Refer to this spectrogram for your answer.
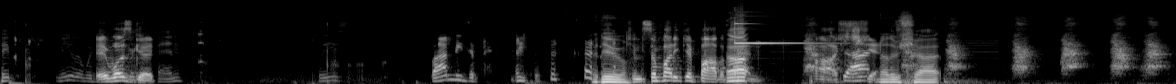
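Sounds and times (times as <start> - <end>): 
speech: 0.0 - 2.1, 3.2 - 3.6, 4.3 - 10.3
dog barking sharply: 9.4 - 11.7.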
